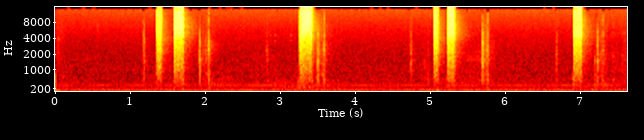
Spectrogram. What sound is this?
spray mist
spraying a scent.
body-mist, spray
